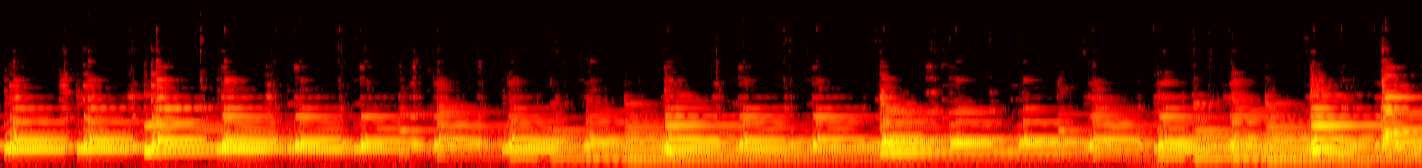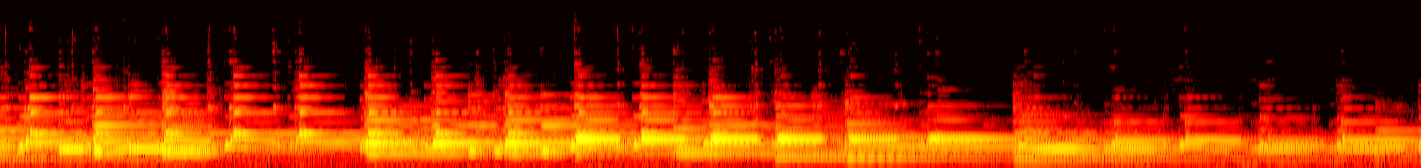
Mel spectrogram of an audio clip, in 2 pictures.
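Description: Camac Erbanova lever harp played solo: a steady stream of plucked notes, with a melody over lower bass notes that come in about five seconds in.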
